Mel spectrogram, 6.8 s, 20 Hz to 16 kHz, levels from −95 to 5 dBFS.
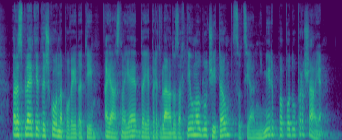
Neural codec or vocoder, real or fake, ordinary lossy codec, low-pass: none; real; Opus, 64 kbps; 14.4 kHz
